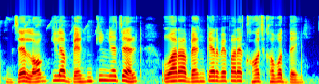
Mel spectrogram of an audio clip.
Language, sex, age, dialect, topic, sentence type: Bengali, male, 18-24, Jharkhandi, banking, statement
